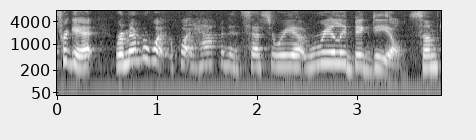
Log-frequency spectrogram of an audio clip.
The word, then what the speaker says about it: Caesarea: was at the port of what how to pronounce that Caesarea okay so Caesarea but that's not where he that's not where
